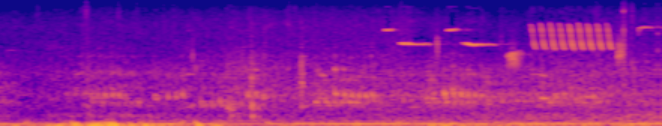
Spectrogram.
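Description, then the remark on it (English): At the Montour Wildlife Management Area on a sunny day, sandhill cranes give rolling, rattling calls far off in several faint bursts, while song sparrows chirp and trill over a low rumble of wind. “In the distance, you can hear sandhill cranes.”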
